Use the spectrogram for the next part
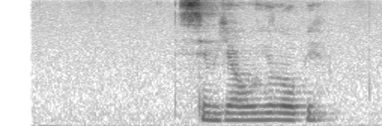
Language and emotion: Russian, neutral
